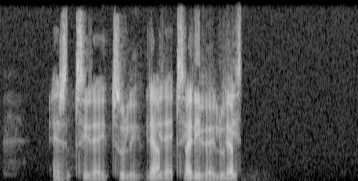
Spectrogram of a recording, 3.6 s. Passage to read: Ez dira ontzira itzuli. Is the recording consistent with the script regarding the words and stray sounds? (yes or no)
no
